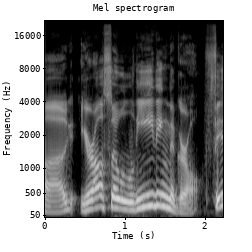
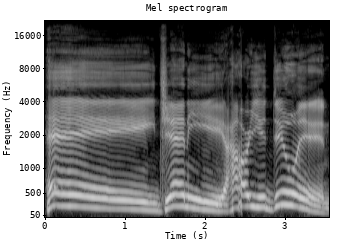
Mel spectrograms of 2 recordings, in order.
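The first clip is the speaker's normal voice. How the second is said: very slow, warm, friendly tone with stretched vowels; 2 semitones higher than usual. Showing how to greet Jenny for a bear hug, warm, positive, stretched vowels. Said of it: "I'm stretching out the vowels. ... Warmth in the voice, positivity in the voice".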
